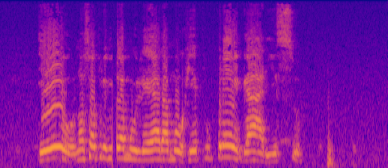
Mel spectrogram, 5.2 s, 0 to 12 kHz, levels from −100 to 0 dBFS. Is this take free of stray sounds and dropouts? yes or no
no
